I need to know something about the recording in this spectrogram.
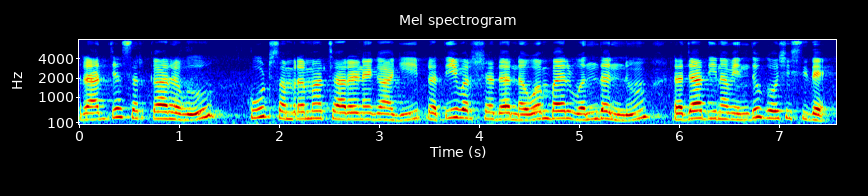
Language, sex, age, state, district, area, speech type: Kannada, female, 60+, Karnataka, Bangalore Rural, rural, read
